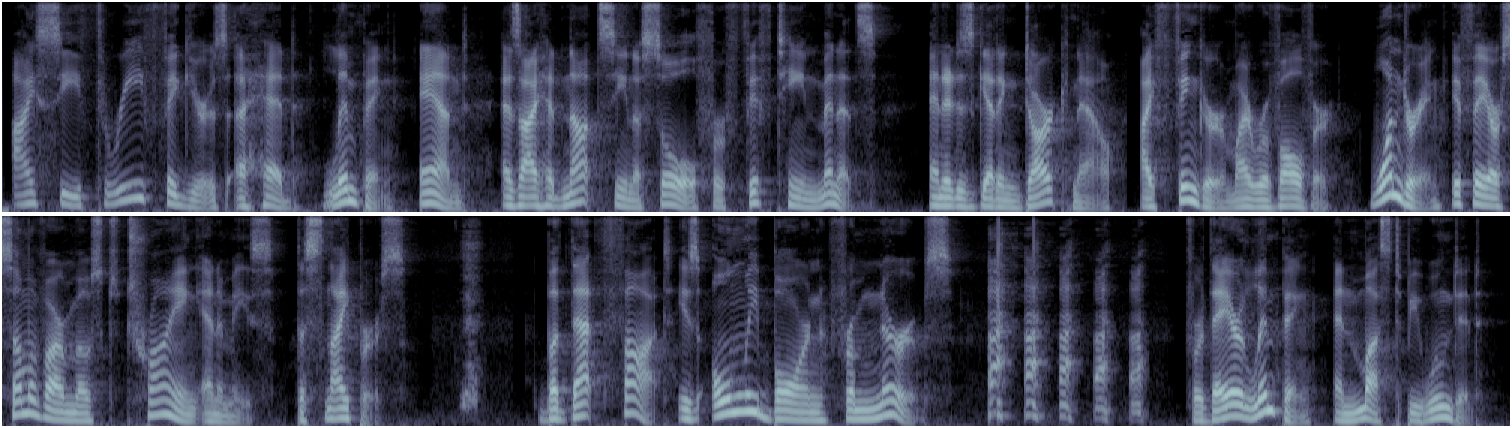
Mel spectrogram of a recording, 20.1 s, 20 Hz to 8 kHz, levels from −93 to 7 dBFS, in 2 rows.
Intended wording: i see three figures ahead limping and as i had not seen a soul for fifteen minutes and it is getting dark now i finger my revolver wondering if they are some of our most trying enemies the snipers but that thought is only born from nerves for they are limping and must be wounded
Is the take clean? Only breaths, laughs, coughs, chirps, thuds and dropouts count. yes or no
no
